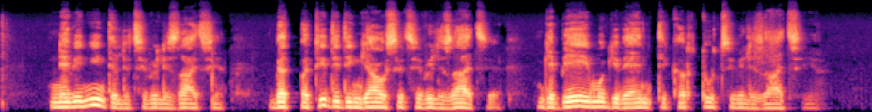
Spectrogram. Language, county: Lithuanian, Telšiai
